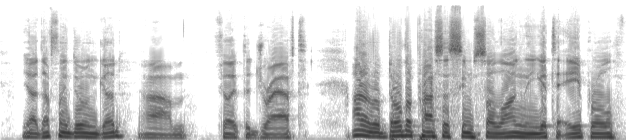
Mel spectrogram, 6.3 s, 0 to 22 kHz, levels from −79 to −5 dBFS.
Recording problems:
distortion; heavy; 14% of the sound clipped

